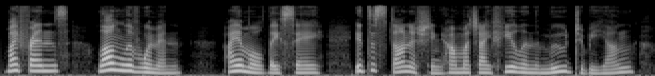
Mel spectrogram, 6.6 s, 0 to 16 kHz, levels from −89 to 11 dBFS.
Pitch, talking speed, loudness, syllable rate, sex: 210 Hz, 200 wpm, -19 LUFS, 4.9 syllables/s, female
